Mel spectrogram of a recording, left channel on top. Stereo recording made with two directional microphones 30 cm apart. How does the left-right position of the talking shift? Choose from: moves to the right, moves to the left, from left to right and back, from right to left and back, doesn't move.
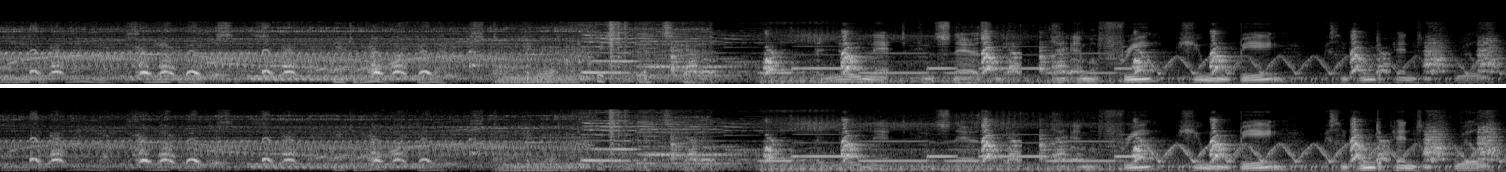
moves to the right.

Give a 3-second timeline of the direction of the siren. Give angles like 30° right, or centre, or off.
40° left, 10° left, 20° right, 40° right, 50° right.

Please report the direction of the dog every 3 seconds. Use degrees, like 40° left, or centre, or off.
10° left, 30° left, 20° left, 10° right, 30° right.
